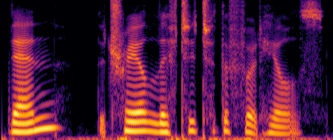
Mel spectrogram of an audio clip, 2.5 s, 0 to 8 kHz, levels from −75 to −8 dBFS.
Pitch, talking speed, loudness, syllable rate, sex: 195 Hz, 170 wpm, -19 LUFS, 4.3 syllables/s, female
